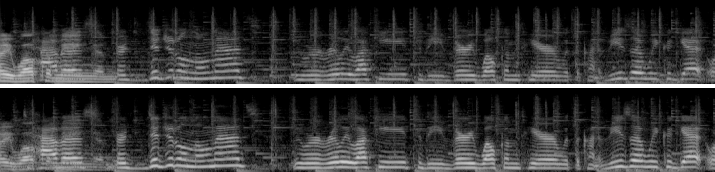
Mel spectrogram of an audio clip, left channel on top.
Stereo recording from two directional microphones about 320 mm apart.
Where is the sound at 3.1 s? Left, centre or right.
Right.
